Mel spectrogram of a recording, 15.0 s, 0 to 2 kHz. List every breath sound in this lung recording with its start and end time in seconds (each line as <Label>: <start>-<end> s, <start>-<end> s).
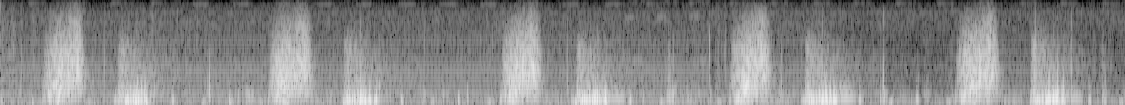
Inhalation: 0.47-1.14 s, 3.51-4.18 s, 6.62-7.29 s, 9.71-10.38 s, 12.75-13.47 s
Exhalation: 1.46-2.13 s, 4.48-5.14 s, 7.59-8.20 s, 10.66-11.33 s, 13.74-14.42 s
Crackles: 0.47-1.14 s, 1.46-2.13 s, 3.51-4.18 s, 4.48-5.14 s, 6.62-7.29 s, 7.59-8.20 s, 9.71-10.38 s, 10.66-11.33 s, 12.75-13.47 s, 13.74-14.42 s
